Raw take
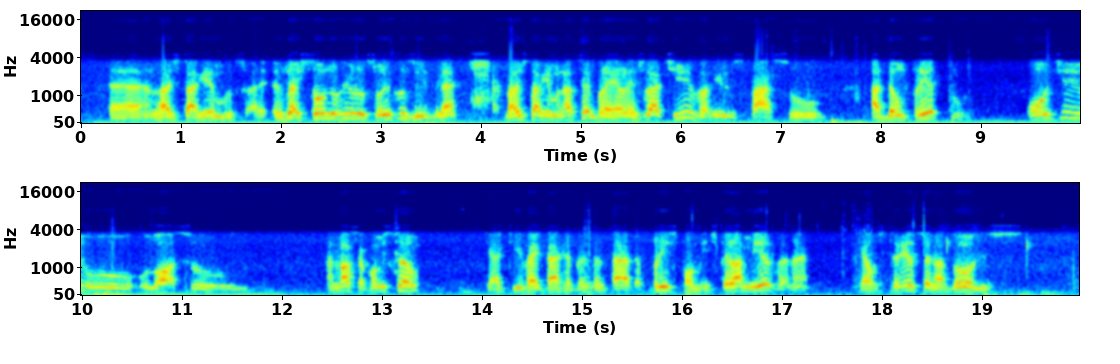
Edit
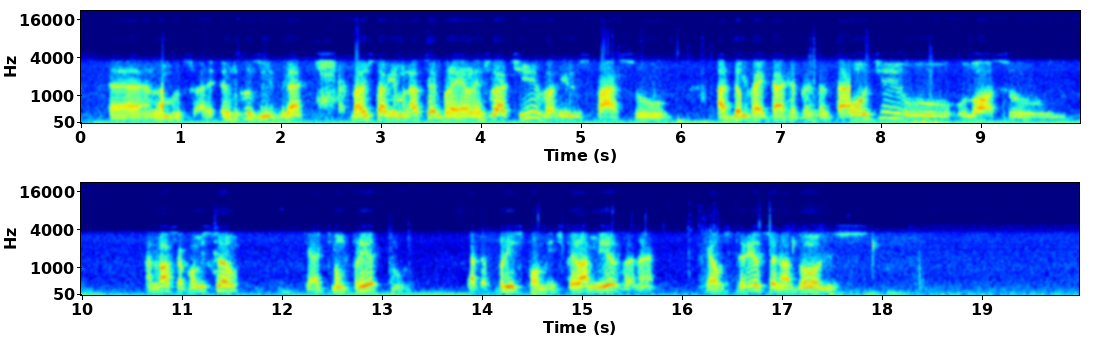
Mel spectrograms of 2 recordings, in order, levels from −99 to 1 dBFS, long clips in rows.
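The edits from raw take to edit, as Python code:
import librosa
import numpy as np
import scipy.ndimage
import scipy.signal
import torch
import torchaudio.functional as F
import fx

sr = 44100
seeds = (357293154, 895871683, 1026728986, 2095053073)

y = fx.edit(x, sr, fx.cut(start_s=0.83, length_s=0.52),
    fx.cut(start_s=2.08, length_s=1.02),
    fx.swap(start_s=8.15, length_s=1.36, other_s=14.35, other_length_s=1.09), tone=tone)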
